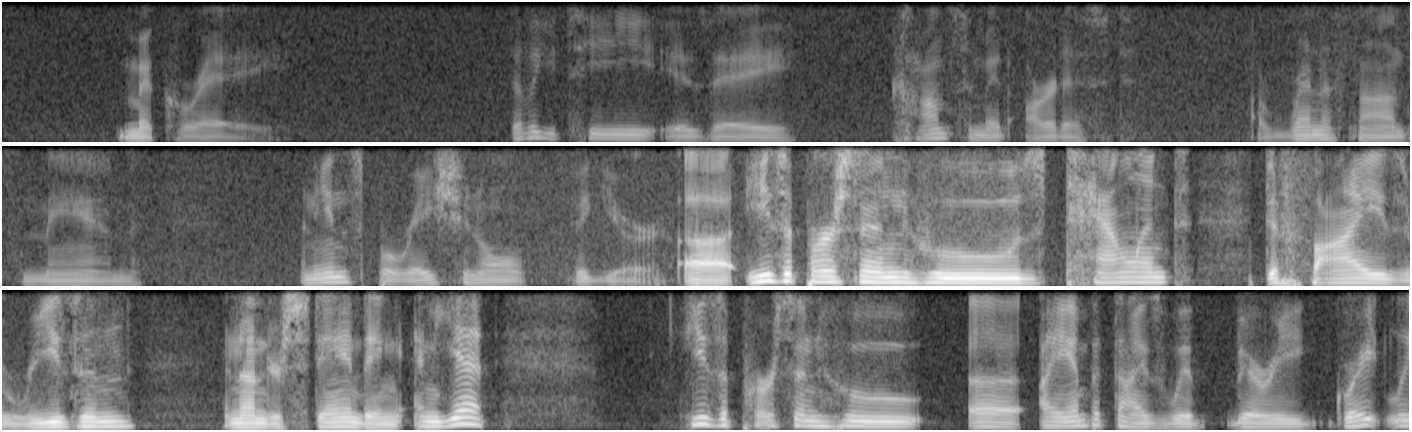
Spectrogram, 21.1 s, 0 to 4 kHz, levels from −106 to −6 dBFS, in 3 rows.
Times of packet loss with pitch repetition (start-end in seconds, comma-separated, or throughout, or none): none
